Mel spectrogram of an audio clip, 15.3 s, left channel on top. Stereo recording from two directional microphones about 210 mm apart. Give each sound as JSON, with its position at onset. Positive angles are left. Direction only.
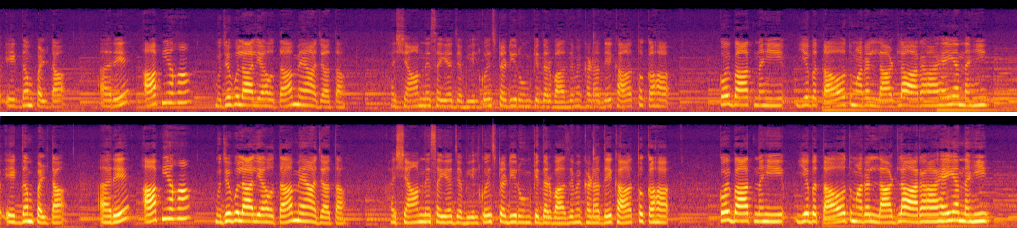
{"t": 0.1, "sound": "a woman's voice", "side_deg": -35}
